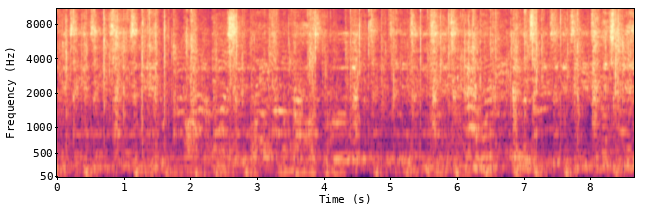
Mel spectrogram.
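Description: Tap shoes striking a wooden floor in quick, dense runs of clicks, over recorded music.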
